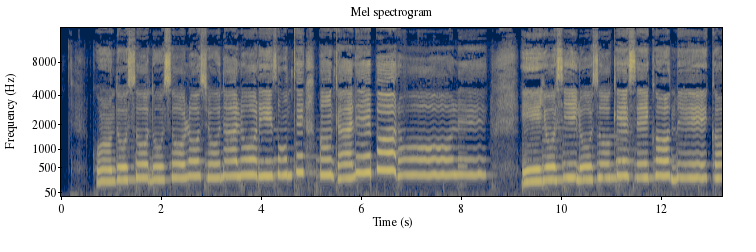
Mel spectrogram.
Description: Con te alto couplet

